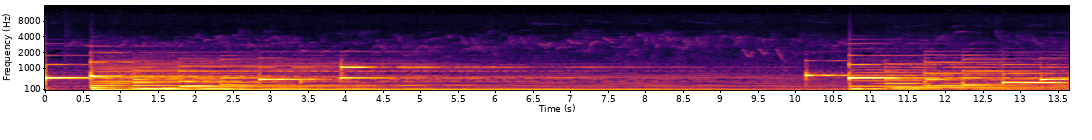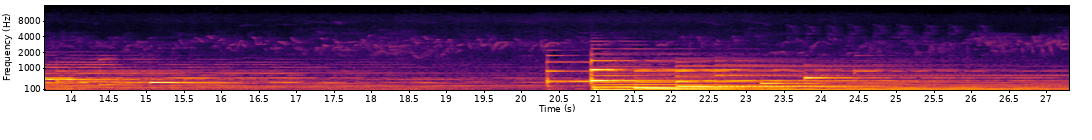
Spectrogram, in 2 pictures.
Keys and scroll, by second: 2.9 ctrl+0.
